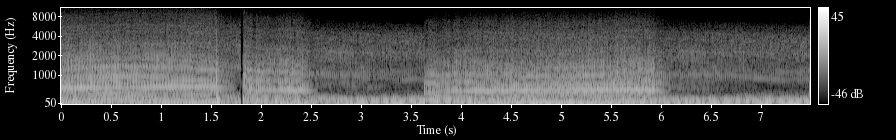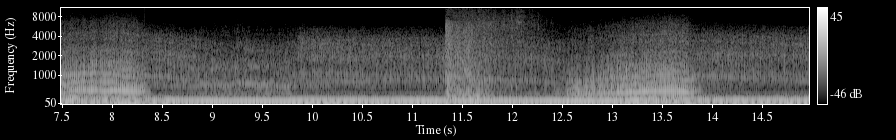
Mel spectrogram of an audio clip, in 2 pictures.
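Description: Tyres squeal in long bursts as a car drifts.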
